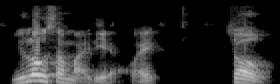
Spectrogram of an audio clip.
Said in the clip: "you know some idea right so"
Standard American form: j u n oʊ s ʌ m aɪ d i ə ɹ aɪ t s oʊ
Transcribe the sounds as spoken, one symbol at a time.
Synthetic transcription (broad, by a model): j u l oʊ s ʌ m aɪ d i ə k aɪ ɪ s oʊ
